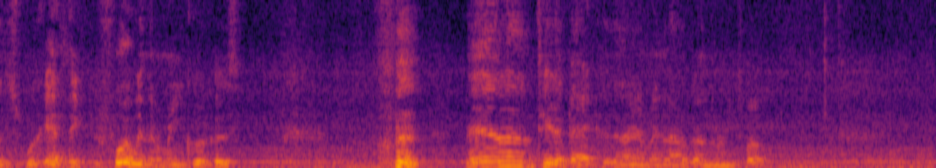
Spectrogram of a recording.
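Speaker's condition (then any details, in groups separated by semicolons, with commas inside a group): Brain injury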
